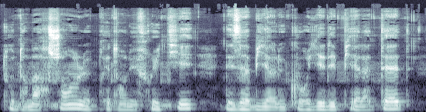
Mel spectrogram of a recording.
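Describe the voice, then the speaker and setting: A man narrating a novel as an audiobook in an even, measured reading. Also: lowish voice, a little hiss or hum. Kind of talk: scripted narration.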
